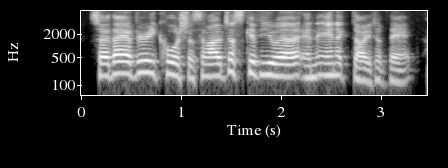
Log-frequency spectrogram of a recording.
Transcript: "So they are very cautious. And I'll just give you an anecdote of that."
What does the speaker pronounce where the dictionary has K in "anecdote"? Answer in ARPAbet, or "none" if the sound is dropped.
K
